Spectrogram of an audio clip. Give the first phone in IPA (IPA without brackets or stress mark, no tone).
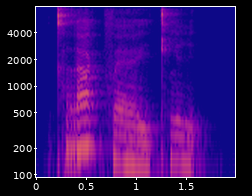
kʰ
